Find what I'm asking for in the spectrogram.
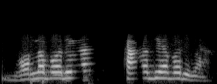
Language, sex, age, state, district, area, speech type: Odia, female, 60+, Odisha, Angul, rural, conversation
